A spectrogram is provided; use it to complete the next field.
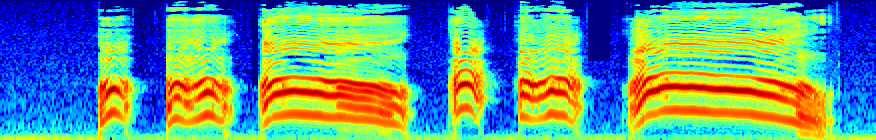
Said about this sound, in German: Bis im ersten Stock ein Hahn kräht.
